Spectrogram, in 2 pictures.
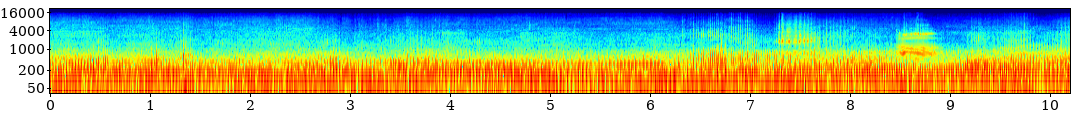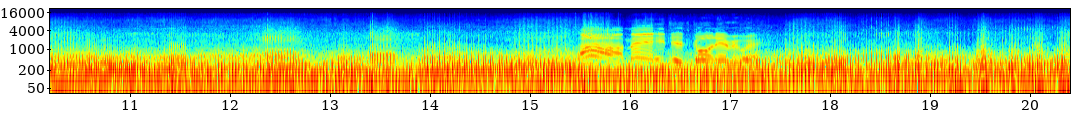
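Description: An engine roars loudly and steadily close by.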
